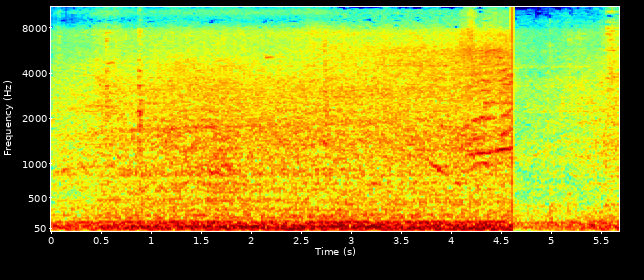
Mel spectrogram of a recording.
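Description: Traffic rumbles by on a street outdoors.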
